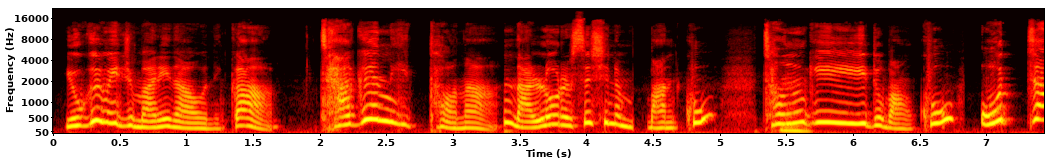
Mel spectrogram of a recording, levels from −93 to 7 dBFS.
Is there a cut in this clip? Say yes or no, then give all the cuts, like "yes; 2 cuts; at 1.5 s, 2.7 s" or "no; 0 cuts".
yes; 2 cuts; at 3.4 s, 4.3 s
